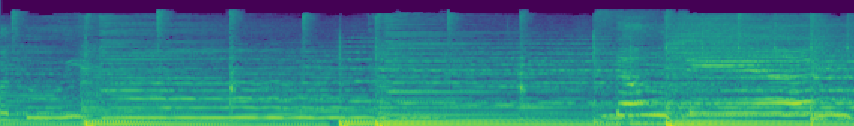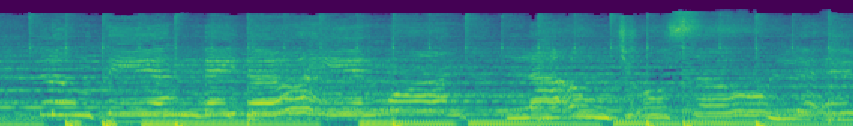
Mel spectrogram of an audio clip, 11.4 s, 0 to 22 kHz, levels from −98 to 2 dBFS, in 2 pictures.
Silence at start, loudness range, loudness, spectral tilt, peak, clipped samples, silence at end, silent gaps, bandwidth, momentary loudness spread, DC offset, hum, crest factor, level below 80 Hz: 0 s; 5 LU; -17 LUFS; -5 dB/octave; 0 dBFS; under 0.1%; 0 s; none; 15.5 kHz; 8 LU; under 0.1%; none; 16 dB; -22 dBFS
